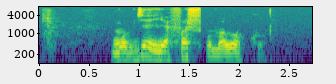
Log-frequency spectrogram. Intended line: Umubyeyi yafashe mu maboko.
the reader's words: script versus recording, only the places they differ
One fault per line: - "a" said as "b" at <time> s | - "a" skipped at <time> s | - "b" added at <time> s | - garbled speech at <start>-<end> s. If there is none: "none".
none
